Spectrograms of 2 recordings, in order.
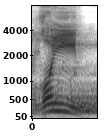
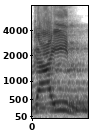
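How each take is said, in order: First: The first sound is heavy and thick. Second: The first sound is light and thin. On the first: The speaker calls it right. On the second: The speaker calls it wrong. "যেমন অনেকে বলে আইন গাইন, এটা গাইন না"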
